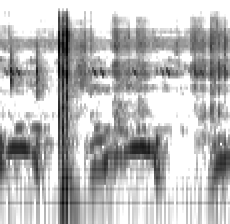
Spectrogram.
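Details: Kept pigeons from local and foreign bloodlines cooing indoors: low, smooth, arching coos that rise then fall, repeated several times, broken by a sudden loud clatter like wing flaps or a knock.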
